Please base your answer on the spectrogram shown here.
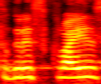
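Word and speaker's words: RISC-V: Yeah, it is RISC-4, pronounced as RISC-wise set of basic instructions that a processor understands.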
